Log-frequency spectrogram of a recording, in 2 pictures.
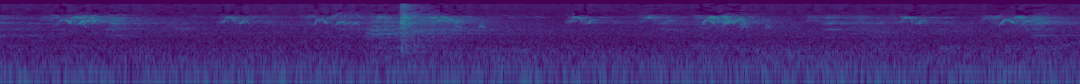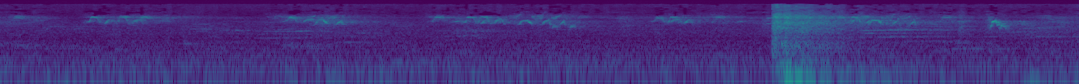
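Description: Faint birds chirping over and over, about two short chirps a second, above a steady low background hiss. A sharp click comes about two seconds in, and a louder single thump near the end is the loudest sound.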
